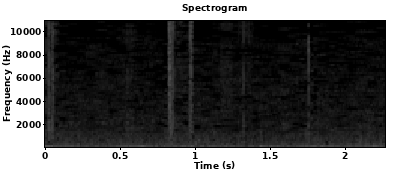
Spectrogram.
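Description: Near silence: faint room tone with a few very faint short clicks.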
